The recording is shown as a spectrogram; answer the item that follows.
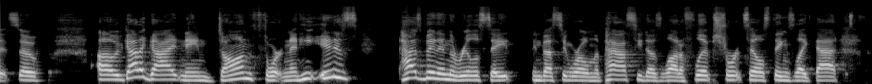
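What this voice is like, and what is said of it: Voice audibly off, unwell-sounding. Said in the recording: “apologize for my voice... I've been in large crowds in Disney and Universal this week with the kids. So really sorry that you have to listen to me like this”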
